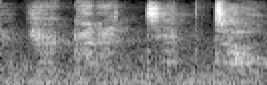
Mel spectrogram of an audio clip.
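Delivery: tiptoeing whisper; really quiet. Shown as a demonstration. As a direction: whisper it as if creeping past a sleeper. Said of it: "be really quiet at first".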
